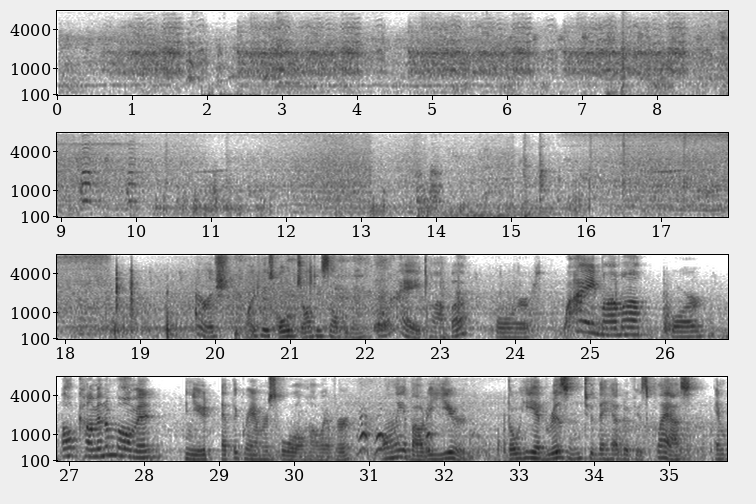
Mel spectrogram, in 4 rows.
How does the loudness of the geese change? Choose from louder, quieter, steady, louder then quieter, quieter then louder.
steady.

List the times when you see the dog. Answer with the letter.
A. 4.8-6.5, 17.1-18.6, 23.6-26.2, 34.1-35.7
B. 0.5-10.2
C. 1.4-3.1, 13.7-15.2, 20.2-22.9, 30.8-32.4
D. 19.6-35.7
C.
